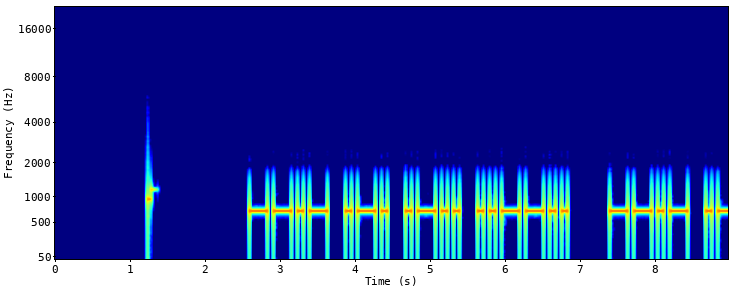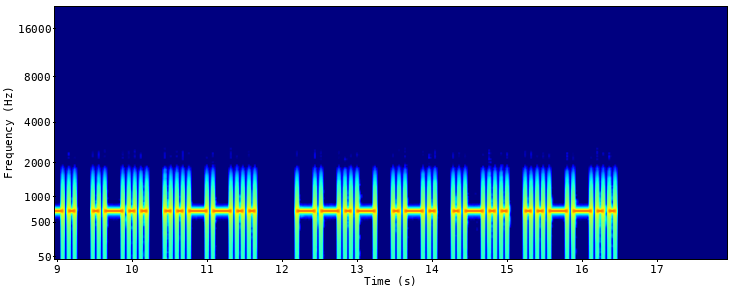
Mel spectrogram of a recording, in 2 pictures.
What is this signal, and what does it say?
Morse code, heard as a keyed tone, about 14 wpm, 700 Hz. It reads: QRL? QRL? QRL?
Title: Q-Codes Repeated 3x 15wpm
